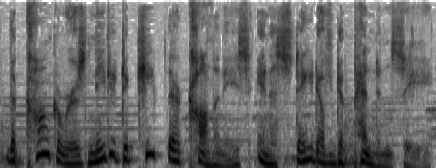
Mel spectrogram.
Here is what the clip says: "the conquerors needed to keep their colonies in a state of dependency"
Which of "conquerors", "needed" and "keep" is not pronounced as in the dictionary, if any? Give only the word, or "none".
none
